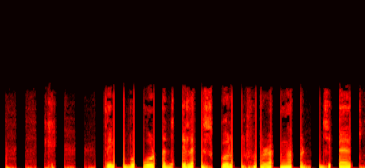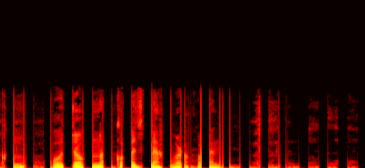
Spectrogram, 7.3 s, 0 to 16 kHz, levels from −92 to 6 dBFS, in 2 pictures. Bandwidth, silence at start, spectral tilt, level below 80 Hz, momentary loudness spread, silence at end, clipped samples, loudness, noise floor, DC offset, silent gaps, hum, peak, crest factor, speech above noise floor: 7.6 kHz; 0.05 s; -8 dB/octave; -44 dBFS; 23 LU; 0.3 s; under 0.1%; -25 LUFS; -44 dBFS; under 0.1%; 0.97-1.02 s, 6.85-6.92 s; none; -8 dBFS; 18 dB; 22 dB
